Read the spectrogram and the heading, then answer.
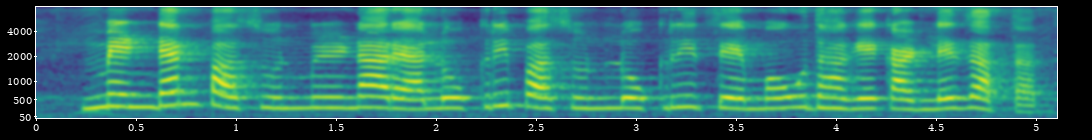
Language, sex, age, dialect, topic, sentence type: Marathi, female, 36-40, Standard Marathi, agriculture, statement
